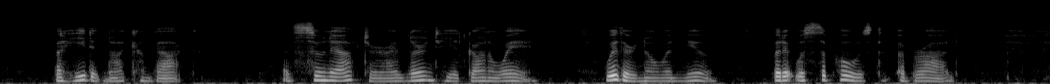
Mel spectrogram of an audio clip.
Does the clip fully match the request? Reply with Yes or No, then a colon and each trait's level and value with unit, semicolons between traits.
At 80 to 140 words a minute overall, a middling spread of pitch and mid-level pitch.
Yes: slow, 135 wpm; average, 3.4 semitones; medium, 160 Hz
